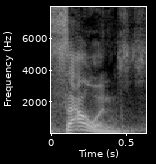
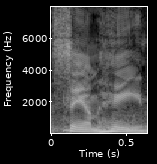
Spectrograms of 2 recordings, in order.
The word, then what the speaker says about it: Samhain: It's Halloween's origins date back to the ancient Celtic festival of Samhain. Looks like Samhain, but it's actually pronounced Samhain.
